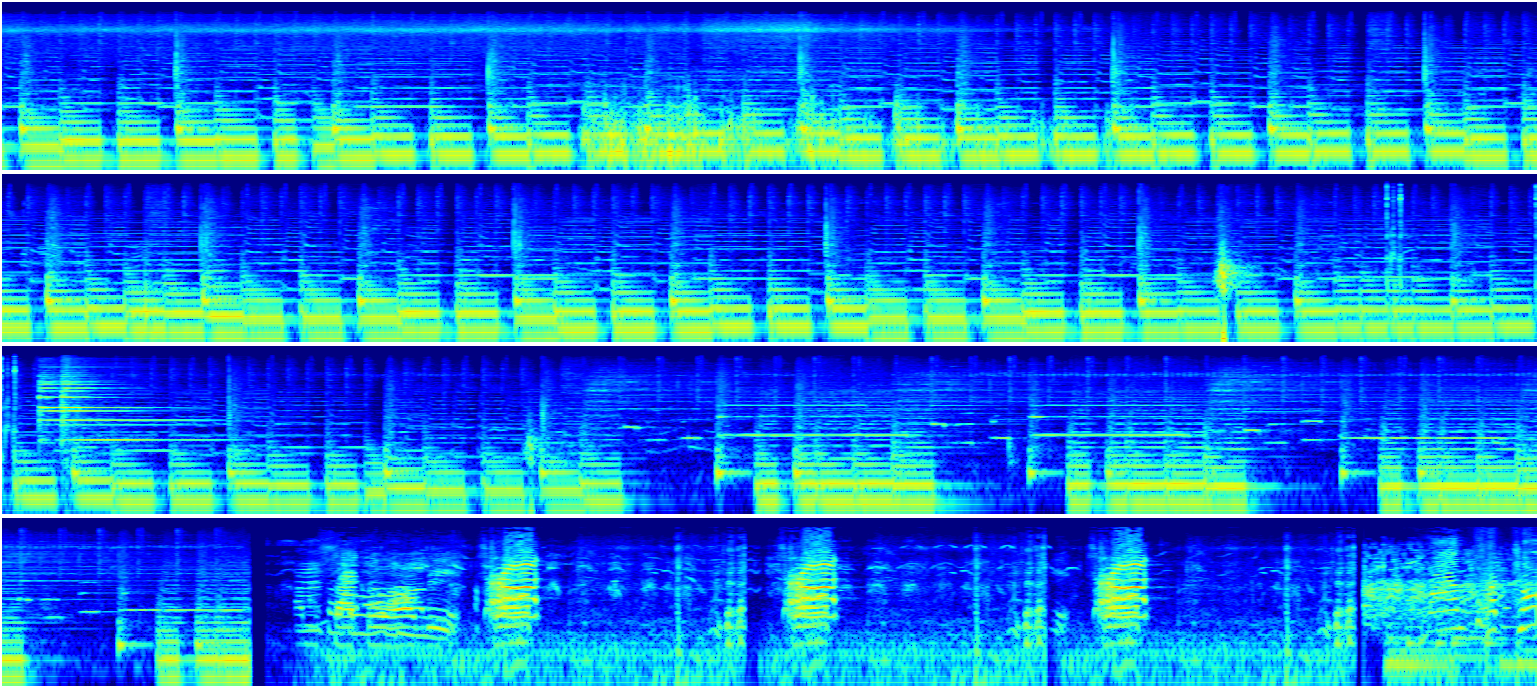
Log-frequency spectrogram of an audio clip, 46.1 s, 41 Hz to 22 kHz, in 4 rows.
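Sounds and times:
background music with beat: 0.0s - 36.4s
click: 21.9s - 22.1s, 23.0s - 23.2s
bell-like ding: 23.3s - 24.9s
goose honking: 36.8s - 38.7s, 40.4s - 40.9s, 42.7s - 43.2s.

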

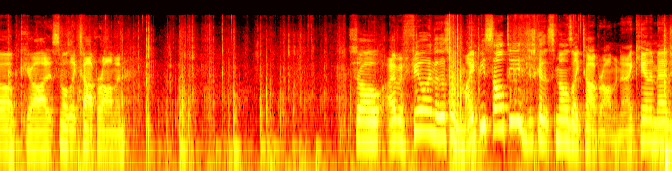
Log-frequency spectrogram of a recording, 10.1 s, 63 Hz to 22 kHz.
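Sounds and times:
packaging clicks and taps: 0.0s - 5.5s, 6.5s - 7.4s.

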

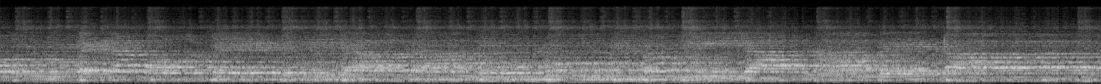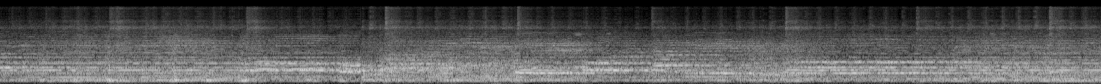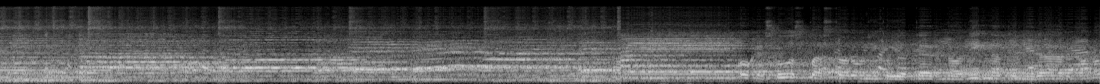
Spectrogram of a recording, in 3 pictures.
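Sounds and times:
group singing a hymn: 0.0s - 33.0s.

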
